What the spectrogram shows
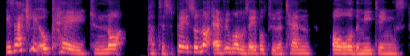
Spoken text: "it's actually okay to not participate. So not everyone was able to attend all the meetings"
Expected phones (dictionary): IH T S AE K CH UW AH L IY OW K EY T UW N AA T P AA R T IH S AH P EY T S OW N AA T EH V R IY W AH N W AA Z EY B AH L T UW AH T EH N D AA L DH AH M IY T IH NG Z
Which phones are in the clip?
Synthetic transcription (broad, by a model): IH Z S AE K CH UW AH L IY OW K EY T UW N AA T P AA T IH S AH P EY T S OW N AA T EH V R IY W AH N W AA Z EY B AH L T UW AH T EH N D AA L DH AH M IY T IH NG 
